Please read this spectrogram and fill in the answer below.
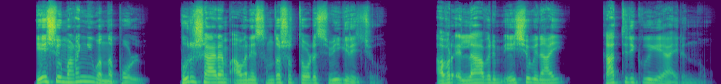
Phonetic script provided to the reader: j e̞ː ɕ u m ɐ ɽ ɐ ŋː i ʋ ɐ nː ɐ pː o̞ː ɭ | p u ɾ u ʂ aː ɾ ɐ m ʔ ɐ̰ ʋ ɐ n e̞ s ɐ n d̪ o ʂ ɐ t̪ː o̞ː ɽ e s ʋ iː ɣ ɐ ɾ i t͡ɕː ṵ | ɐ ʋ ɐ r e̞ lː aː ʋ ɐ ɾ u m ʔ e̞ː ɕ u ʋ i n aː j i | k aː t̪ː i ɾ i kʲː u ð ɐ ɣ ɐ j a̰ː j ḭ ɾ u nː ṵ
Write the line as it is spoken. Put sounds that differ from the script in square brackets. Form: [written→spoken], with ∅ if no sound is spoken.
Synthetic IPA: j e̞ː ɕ u m ɐ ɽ ɐ ŋː i ʋ ɐ nː ɐ pː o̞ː ɭ | p u ɾ u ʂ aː ɾ ɐ m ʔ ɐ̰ ʋ ɐ n e̞ s ɐ n d̪ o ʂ ɐ t̪ː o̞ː ɽ e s ʋ iː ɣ ɐ ɾ i t͡ɕː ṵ | ɐ ʋ ɐ r e̞ lː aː ʋ ɐ ɾ u m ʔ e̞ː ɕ u ʋ i n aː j i | k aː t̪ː i ɾ i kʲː u [ð→ɣ] ɐ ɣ ɐ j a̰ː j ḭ ɾ u nː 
